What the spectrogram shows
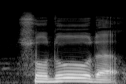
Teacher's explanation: صاد مستعلیہ ہے پر پڑھا جائے گا دو واو مدہ ہے ایک الف کی مقدار کے برابر کھینچ کر پڑھیں گے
